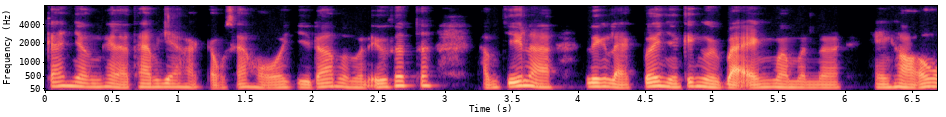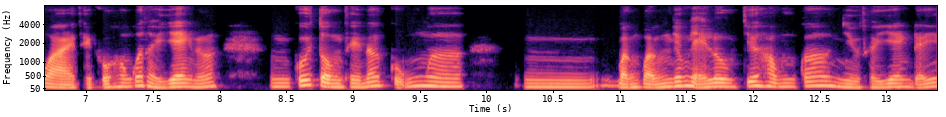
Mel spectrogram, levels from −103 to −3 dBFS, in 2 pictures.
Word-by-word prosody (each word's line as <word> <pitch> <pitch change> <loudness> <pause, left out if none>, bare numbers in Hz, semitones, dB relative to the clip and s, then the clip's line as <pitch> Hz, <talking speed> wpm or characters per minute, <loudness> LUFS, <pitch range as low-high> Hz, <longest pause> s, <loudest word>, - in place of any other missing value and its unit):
cá 145 +2 -1
nhân 135 -6 -1
hay 125 -3 -2
là 100 - -2
tham 120 +1 -2
gia 120 -1 -1
hoạt 110 0 -6
động 90 0 -5
xã 115 +3 -4
hội 105 -3 -3
gì 105 -1 -2
đó 130 +6 -1
mà 125 - -3
mình 105 -1 -5
yêu 120 +1 0
thích 165 0 +3
á. 165 - 0 0.4
Thậm 100 +2 -5
chí 140 +7 +4
là 115 -9 +2 0.2
liên 135 0 +3
lạc 100 -3 -1
với 145 +3 +5
những 125 -5 0
cái 145 +3 -2
người 120 -6 +1
bạn 105 +4 +2
mà 115 -2 0
mình, 105 -1 -4
à, 100 0 -3 0.3
hẹn 110 0 -1
hò 115 -4 +2
ở 115 - +1
ngoài 110 -7 +4
thì 100 - -3
cũng 110 +2 -1
hông 135 +1 -1
có 165 - +4
thời 115 -8 0
gian 130 -1 +4
nữa. 130 +5 0 0.4
Ừm, 130 0 -3
cuối 175 +4 +4
tuần 120 -2 +5
thì 125 -2 +1
nó 145 +4 +2
cũng, 160 +4 -1
ơ, 140 -2 +1 0.4
ừm, 120 -1 -2 0.2
bận 115 +1 +2
bận 115 +4 +2
giống 155 +1 +4
vậy 120 -8 +4
luôn 135 0 +3
chứ 160 +1 +3
hông 130 -4 -1
có 160 +2 +1
nhiều 120 -8 -1
thời 110 -1 -2
gian 125 +1 0
để, 130 +3 -1
125 Hz, 275 wpm, -21 LUFS, 110-135 Hz, 0.4 s, với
